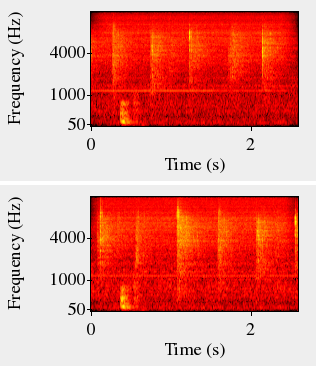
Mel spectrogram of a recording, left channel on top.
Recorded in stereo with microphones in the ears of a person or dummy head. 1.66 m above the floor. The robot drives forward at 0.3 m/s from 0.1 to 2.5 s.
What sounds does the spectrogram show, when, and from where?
0.4 s breathing: 35° left (ahead or behind), 0.9 m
